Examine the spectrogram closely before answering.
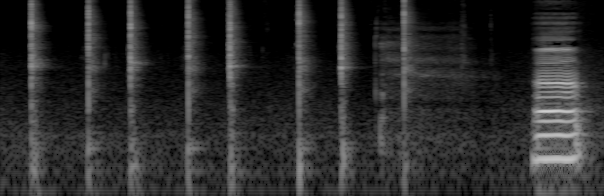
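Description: IMCO Triplex lighter's lever flipped open and shut repeatedly with the thumb, a run of about eight sharp metallic clicks, working the freshly changed flint. Near the end comes a short vocal hum.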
